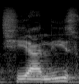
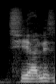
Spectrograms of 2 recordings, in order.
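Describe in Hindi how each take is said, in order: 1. आख़िरी अक्षर का स्वर लंबा है। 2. आख़िरी अक्षर का स्वर छोटा है। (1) "छियालीस होता है" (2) "छियालीस नहीं होता"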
